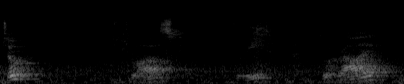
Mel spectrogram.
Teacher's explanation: ‘to’ has its prevocalic weak form /tu/ · To has its prevocalic weak form, to ask, to eat, to arrive, which can then compress to twa.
